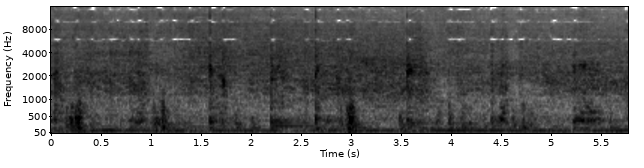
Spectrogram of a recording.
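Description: Chicken, carrot and bell pepper sizzling in a hot wok while a spatula stirs them, with repeated irregular scrapes and knocks of the spatula against the pan.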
